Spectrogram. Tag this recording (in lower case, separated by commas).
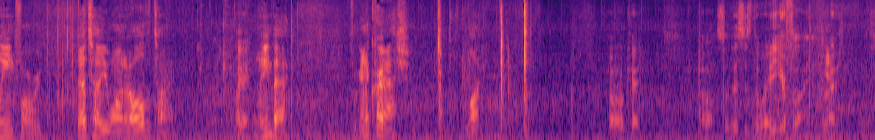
speech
